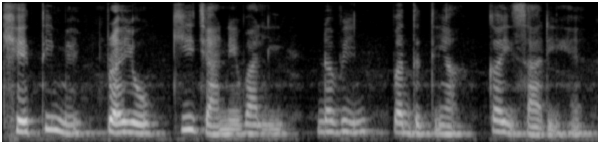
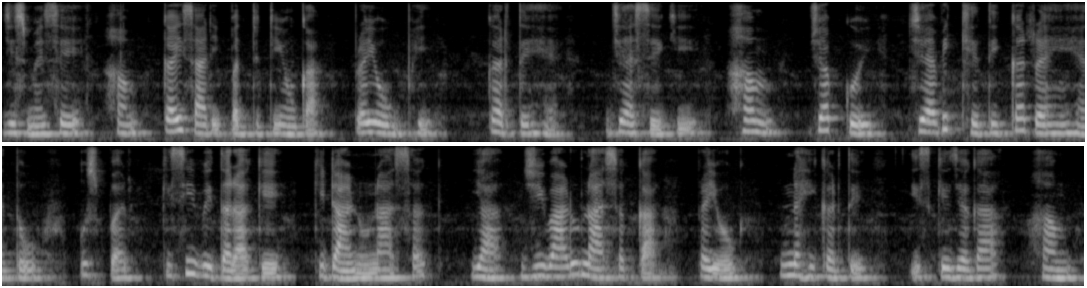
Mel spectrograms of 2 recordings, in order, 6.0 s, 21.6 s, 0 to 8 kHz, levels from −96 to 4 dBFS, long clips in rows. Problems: none marked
